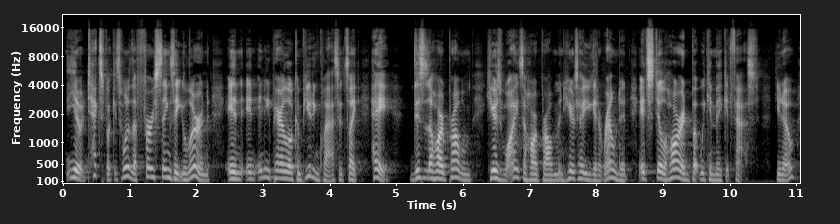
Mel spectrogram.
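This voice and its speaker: A man's voice: on the high side, a little fast, few pauses. A tired man with a stuffy nose thinks aloud while live coding on a stream, rambling hesitantly and poking fun at himself. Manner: rambling, hesitant, self-deprecating.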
